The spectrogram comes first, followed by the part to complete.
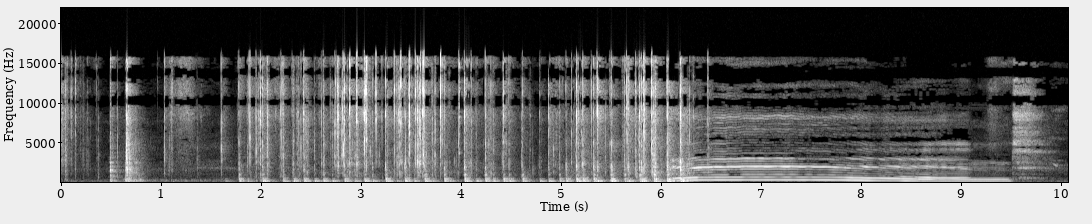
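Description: Foil mystery pin pouch crinkling and rattling in the hands as it is cut open and a pin is pulled out, a dense run of quick clicks and crackles. Then a long, drawn-out "hmm" from a woman that falls in pitch as she puzzles over the pin.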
